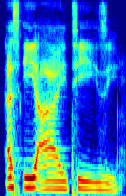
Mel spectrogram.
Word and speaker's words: Seitz: I'm Seitz. That's how you say it.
